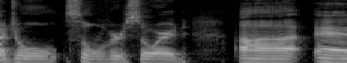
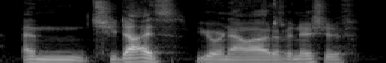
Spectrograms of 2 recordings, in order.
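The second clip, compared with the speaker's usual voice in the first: ordinary talk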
